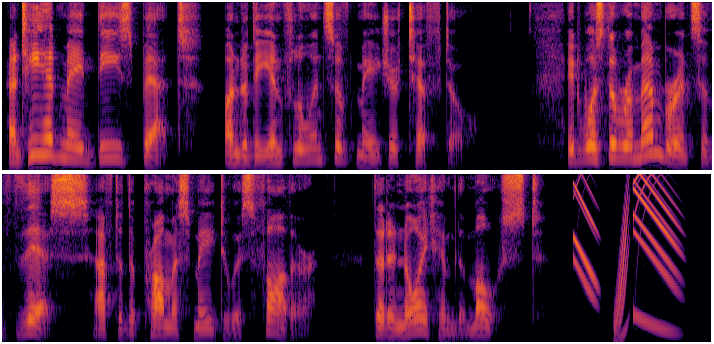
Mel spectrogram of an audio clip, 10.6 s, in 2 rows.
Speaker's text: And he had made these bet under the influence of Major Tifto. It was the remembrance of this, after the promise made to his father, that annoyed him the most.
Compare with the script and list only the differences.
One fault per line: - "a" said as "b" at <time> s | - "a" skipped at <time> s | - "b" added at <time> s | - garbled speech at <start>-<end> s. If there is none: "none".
none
